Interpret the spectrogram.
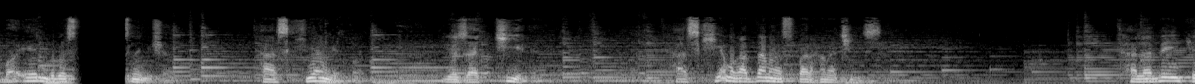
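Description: At 0.73 s a call audio freeze begins. The last sound carries on as a brief fading buzz, then about 0.41 s of silence, until the audio resumes at 1.27 s. It likely comes from delayed packets draining the jitter buffer, so about 0.52 s is inserted and nothing is lost. A spectrogram shows a smeared, decaying band and then an empty gap.

Two jitter buffer speed-ups follow, from 7.01 to 8.28 s at 118% speed, then from 8.80 to 10.6 s at 113%. Short pitch-period pieces are cut repeatedly, roughly a fifth and then a third of a second in total, so the sound hurries without changing pitch. On the waveform, cycles keep their normal length, with no visible gaps.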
